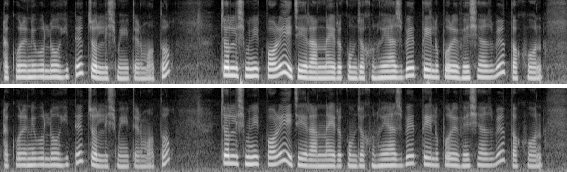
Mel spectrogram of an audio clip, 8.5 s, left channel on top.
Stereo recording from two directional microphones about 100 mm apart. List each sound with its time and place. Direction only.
0.0 s speech: 35° left (ahead or behind)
